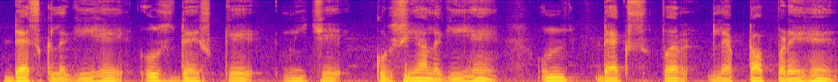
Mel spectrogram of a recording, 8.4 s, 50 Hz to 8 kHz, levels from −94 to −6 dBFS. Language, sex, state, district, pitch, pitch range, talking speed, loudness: Hindi, male, Madhya Pradesh, Dhar, 95 Hz, 95-100 Hz, 115 wpm, -18 LUFS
